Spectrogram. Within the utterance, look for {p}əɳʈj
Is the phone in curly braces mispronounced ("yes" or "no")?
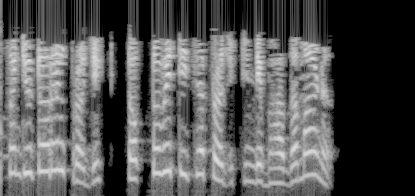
yes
